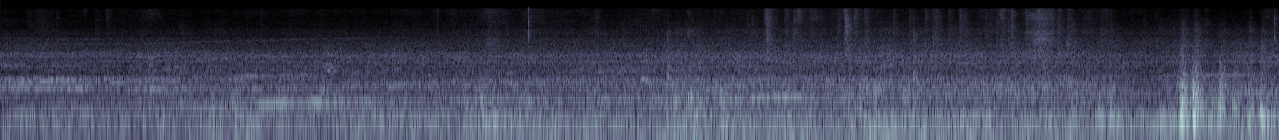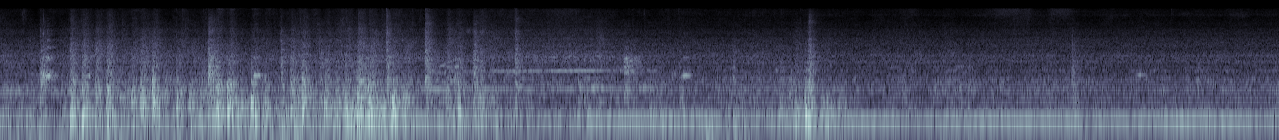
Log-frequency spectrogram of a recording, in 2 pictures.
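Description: Running sound of an Odakyu electric train heard from inside the car. A motor whine rises slowly in pitch as the train picks up speed. Around the middle the wheels clack and knock over rail joints, and then a steady low hum settles in at speed.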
